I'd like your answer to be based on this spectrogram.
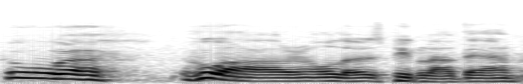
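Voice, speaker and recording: An actor playing an evasive, uneasy murder suspect in a radio drama, hesitant and defensive. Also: male voice, medium pitch, very animated, moderate pace, muffled recording, background noise, close to an everyday voice. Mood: rattled, defensive.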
